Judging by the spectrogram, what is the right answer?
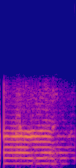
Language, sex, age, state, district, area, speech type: Malayalam, female, 18-30, Kerala, Kannur, urban, conversation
